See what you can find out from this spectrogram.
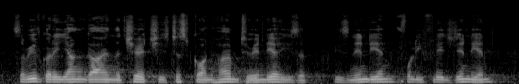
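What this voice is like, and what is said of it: Zimbabwean accent, sounds South African. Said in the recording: “people will hear my accent and assume I'm South African, and I'm actually not. I'm Zimbabwean.”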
